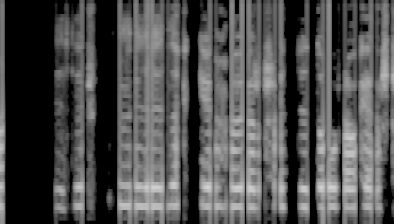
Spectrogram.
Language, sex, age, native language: Icelandic, male, 12, Icelandic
